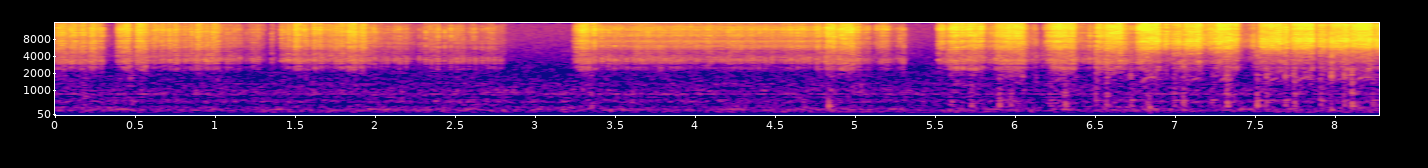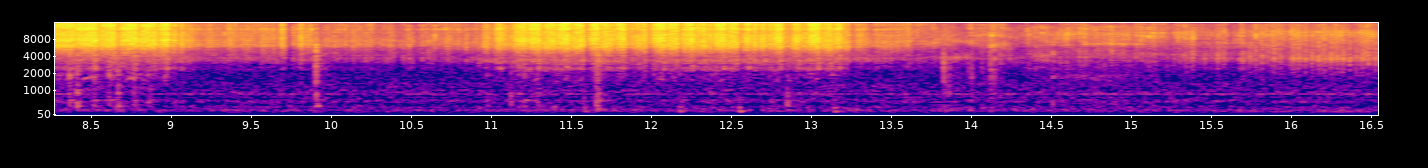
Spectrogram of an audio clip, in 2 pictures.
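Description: Hobby micro servo jittering and vibrating noisily in spurts, its small motor and plastic gears chattering, with two longer sustained stretches of noise about eight and eleven seconds in. It cannot hold centre, which the owner suspects comes from powering it with a 6.1 V pack above its working voltage.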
